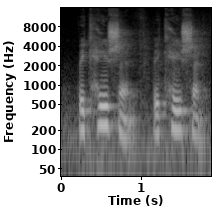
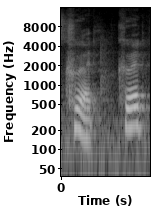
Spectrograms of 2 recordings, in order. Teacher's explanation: it's still stressed it's still aspirated but it's not as strongly aspirated as could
